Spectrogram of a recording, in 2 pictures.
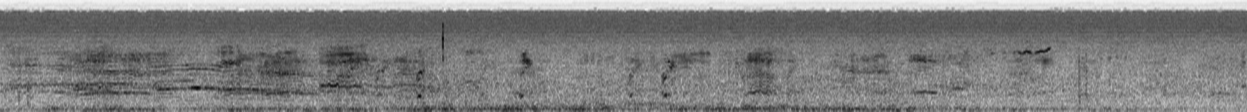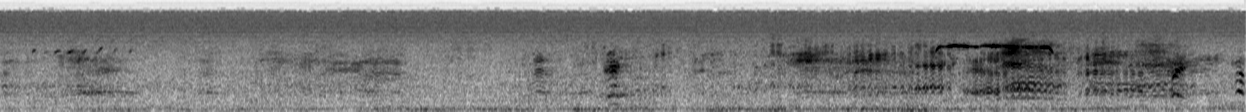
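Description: Sheep bleat repeatedly on a hill farm at Scarlaw, several animals calling at moderate distance over a soft outdoor background, with calls scattered irregularly throughout.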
